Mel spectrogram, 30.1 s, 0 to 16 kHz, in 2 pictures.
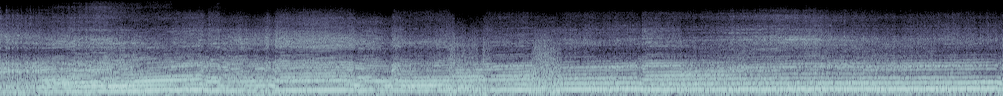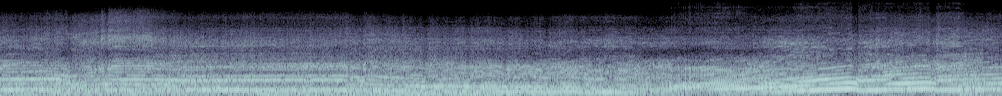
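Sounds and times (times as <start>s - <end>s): motorcycle engine revving: 0.0s - 15.9s, 22.1s - 30.0s.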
